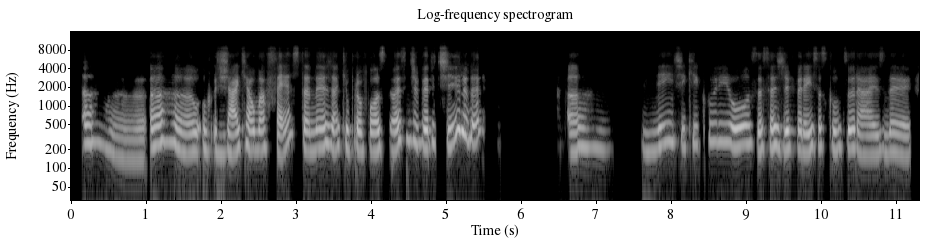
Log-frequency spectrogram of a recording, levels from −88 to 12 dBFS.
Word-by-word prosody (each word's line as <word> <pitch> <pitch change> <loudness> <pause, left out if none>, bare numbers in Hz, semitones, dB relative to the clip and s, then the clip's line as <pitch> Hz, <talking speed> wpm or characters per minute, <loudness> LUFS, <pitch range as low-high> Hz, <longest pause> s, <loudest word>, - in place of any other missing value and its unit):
Aham. 175 - -4
Aham. 230 -6 +2
O 205 - +2
o - - -10
já 175 0 +2
que 220 +2 -5
é 200 - +5
uma 200 +1 +2
festa, 205 - -1
né, 215 +5 +2
já 220 -2 0
que 225 - -5
o - - +2
propósito 195 -1 0
é 200 - +4
se 285 +1 -9
divertir, 255 - +3
né? 255 - +2 1.2
Aham. 210 0 -3 0.4
Gente, 220 +6 -4
que 240 +2 -8
curioso 250 -4 +1
essas 215 +3 +1
diferenças 200 +2 +1
culturais, 195 -5 0
né. 175 -3 -2
210 Hz, 140 wpm, -24 LUFS, 190-240 Hz, 1.2 s, é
